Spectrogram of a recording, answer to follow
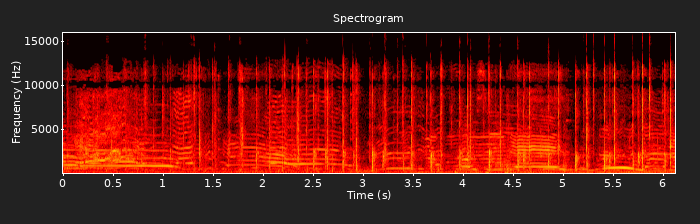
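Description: Spectators cheering with high-pitched shouts, joined by scattered hand claps that thicken over the second half.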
